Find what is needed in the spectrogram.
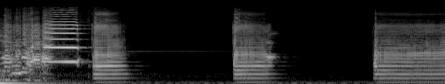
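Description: Clarinet in a free-improvised live set: a bright, squealing high phrase in the first second, then short held notes that stop abruptly into near silence twice, with a sustained note starting again near the end.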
